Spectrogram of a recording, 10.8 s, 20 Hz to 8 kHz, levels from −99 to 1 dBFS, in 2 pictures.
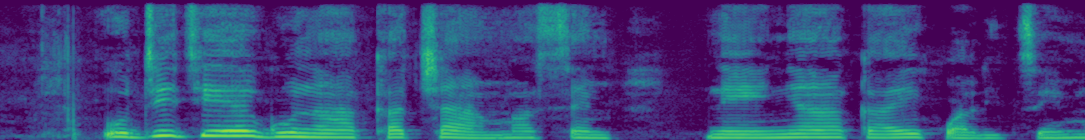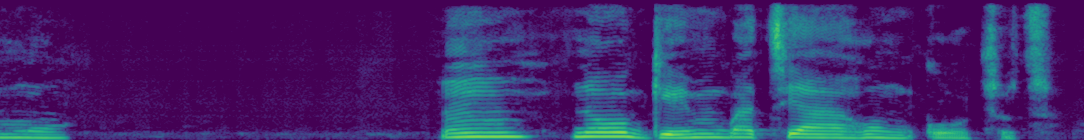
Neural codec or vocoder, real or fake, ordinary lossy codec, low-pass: codec, 16 kHz, 4 kbps, FreqCodec, larger model; fake; none; none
